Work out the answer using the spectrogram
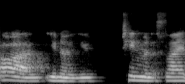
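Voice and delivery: ordinary delivery

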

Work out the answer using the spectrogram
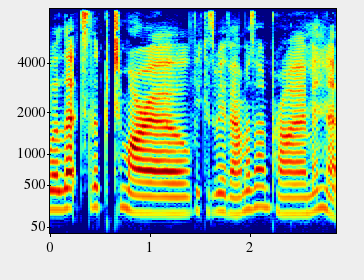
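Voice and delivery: plain

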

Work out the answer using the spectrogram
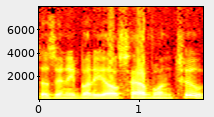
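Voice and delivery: normal talking voice

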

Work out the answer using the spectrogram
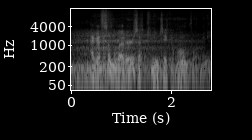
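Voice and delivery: spectral, ghostly, haunting voice. Telling a ghost-ship story, voicing the crew speaking from the ship: ghostly voice from the ship. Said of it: "The voice comes from the ship and it says".

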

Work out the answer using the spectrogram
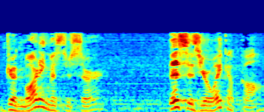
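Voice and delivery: soft, sweet, honeyed, pleasant morning-call voice. Describing being woken by the phone, speaker imitates a pleasant wake-up voice. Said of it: "this wonderful, pleasant voice".

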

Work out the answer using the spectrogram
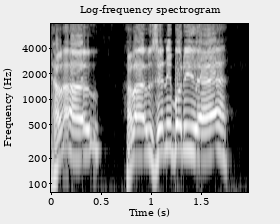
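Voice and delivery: shrill, very high-pitched calling-out holler. Young [name] calls out to find anybody there, shouting. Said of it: "young [name]'s voice shouting".

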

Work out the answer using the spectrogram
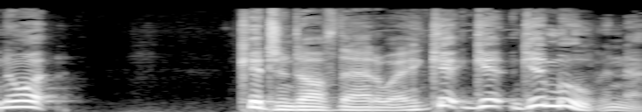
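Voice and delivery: genteel southern man's voice. Playing a bit with another speaker, in a nice southern gentleman voice. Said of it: "he's a nice southern gentleman right now".

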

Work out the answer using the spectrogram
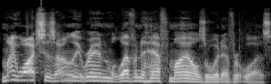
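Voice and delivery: put-on irritated tone. Retelling a half-marathon runner complaining to the race director, mock-angry. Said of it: "he was all pissed off".

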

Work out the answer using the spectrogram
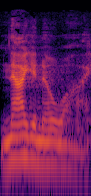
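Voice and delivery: very quiet, hushed, softly spoken delivery. Retelling a leader's reply to a silent room: imitating very quiet speech. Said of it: "he very quietly said this".

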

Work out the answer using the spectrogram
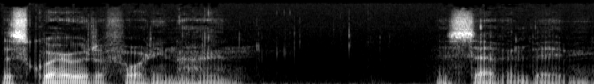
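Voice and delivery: seductive low voice. In a game where players must make a math fact sound hot, try to sound hot. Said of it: "Try to make that sound hot".

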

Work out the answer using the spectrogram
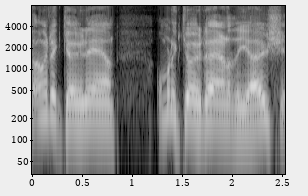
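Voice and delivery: put-on thick Australian accent. Quoting an Australian woman of 27, imitate her thick Aussie accent, coming out kind of Baltimore. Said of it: "She's got this like thick Aussie accent".

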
